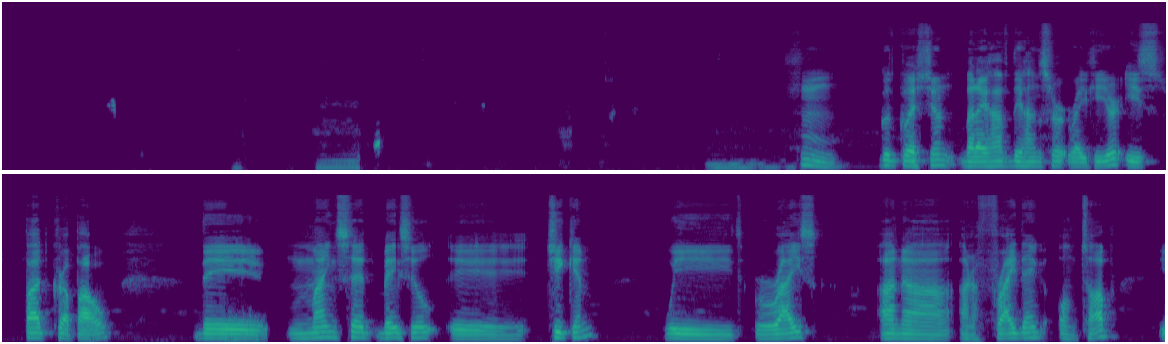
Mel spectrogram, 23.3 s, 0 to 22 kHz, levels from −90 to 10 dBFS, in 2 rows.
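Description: No technical faults can be heard in this recording.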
